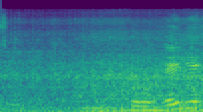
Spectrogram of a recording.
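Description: A motor engine running with a steady low hum, which comes in about a second in, with a voice over it near the end.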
